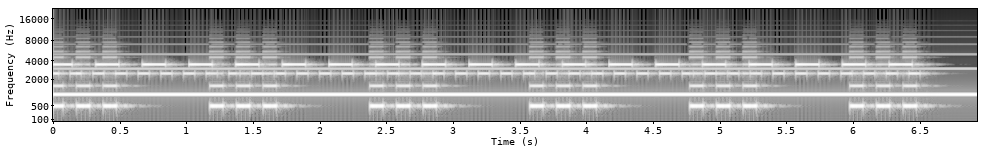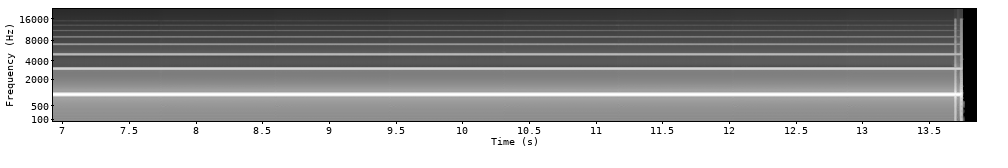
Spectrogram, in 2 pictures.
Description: Heart monitor steady, then slows down and stops, alarms for loss of vitals.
